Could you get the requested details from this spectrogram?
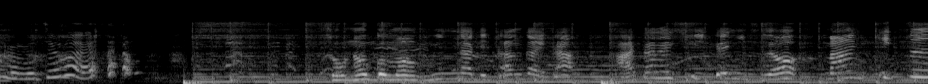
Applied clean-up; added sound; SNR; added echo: none; Bass drum; 8 dB; reverberation time 0.2 s.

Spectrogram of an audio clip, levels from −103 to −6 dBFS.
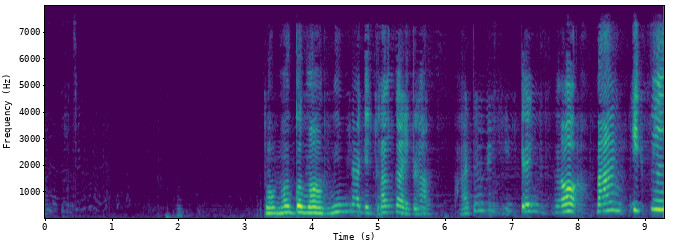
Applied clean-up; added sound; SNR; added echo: neural mask model DeepFilterNet 3.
